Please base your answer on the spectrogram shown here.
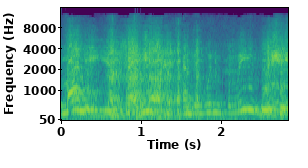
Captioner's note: laughter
